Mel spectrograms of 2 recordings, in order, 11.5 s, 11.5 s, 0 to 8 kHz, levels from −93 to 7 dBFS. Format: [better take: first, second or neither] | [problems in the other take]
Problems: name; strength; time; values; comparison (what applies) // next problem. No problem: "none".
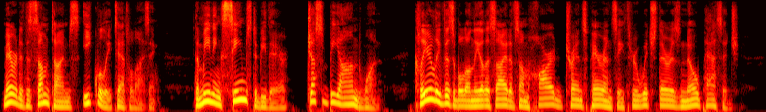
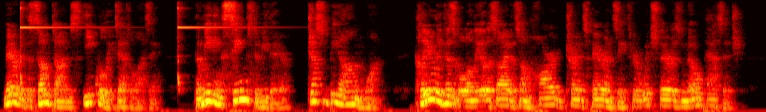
first | background sound (Marimba, xylophone); 16 dB below the speech // room echo; dies away in 0.2 s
